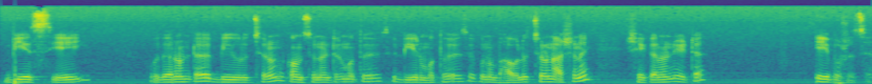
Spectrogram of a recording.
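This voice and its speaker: Male teacher, gravelly and dark, explains rules step by step and poses questions he answers himself, faint hum behind. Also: medium pitch, a little fast, poor audio. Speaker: English teacher. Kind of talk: grammar lesson explained in Bangla.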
